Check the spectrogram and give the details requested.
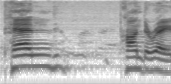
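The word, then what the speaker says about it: Pend Oreille: Sandpoint has this ginormous lake called Pend Pondere. It's a French word, but you say it different than it's spelled, kind of like Belle Fountains, Belle Fontaine, that kind of thing.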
